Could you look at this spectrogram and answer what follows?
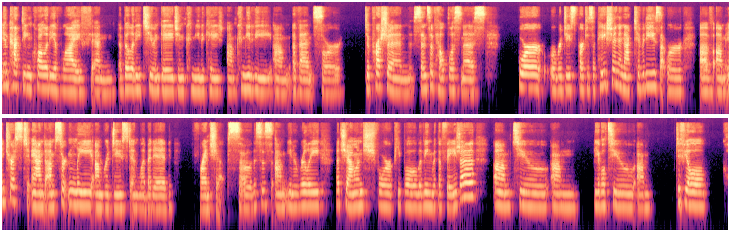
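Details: Adult woman speaking; ordinary speech.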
